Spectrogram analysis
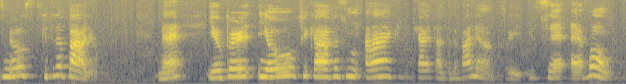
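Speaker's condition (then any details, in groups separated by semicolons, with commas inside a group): Down syndrome; trained at Atitude Inclusão to present talk slides, later gave full talk at Smart Cities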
